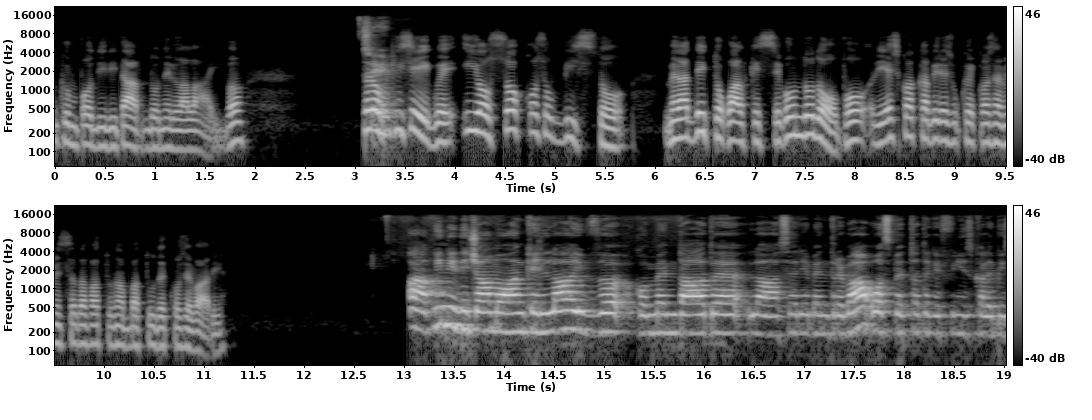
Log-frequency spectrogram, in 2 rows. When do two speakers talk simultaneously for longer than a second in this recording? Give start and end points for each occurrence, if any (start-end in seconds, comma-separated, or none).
none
